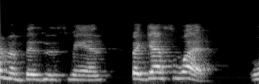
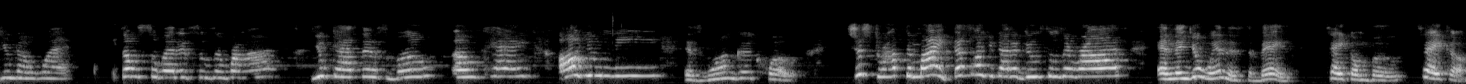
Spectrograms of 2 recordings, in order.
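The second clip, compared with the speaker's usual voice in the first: smooth put-on commercial voice, higher; 4 semitones higher than usual. Retelling a pep talk given over the phone: Colt 45 voice. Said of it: "my Colt forty-five voice".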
